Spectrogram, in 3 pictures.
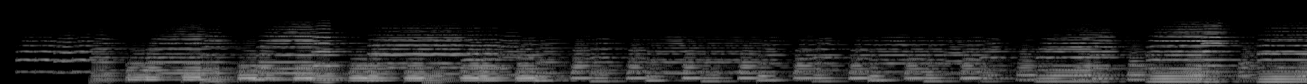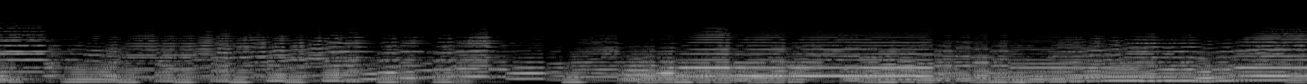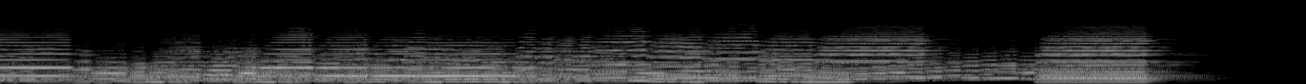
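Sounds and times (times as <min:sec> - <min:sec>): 
military brass theme: 0:00.2 - 0:38.4.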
